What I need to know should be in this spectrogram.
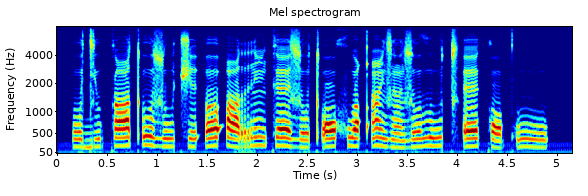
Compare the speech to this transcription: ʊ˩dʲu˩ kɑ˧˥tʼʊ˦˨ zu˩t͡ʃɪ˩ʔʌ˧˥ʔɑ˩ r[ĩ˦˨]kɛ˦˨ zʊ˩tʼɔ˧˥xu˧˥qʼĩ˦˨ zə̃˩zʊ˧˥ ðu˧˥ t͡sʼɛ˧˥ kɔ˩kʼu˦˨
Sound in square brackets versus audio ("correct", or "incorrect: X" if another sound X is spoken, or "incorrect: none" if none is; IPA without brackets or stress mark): correct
